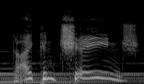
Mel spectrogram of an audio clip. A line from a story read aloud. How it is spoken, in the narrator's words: the king begged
